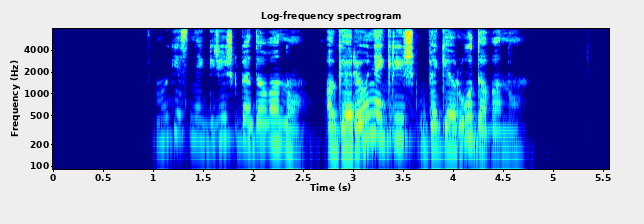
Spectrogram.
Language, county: Lithuanian, Kaunas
